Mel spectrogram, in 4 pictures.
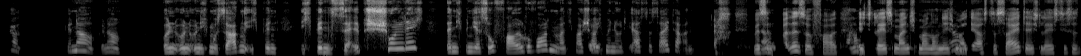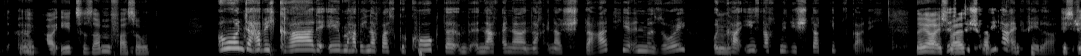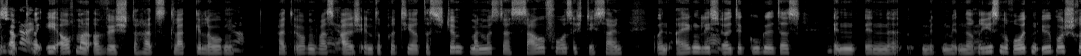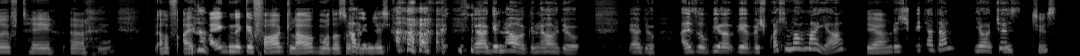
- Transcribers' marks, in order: static; other background noise; distorted speech; other noise; laughing while speaking: "Ja"; snort; laugh; chuckle
- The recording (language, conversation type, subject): German, unstructured, Welche Rolle spielen soziale Medien in der Politik?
